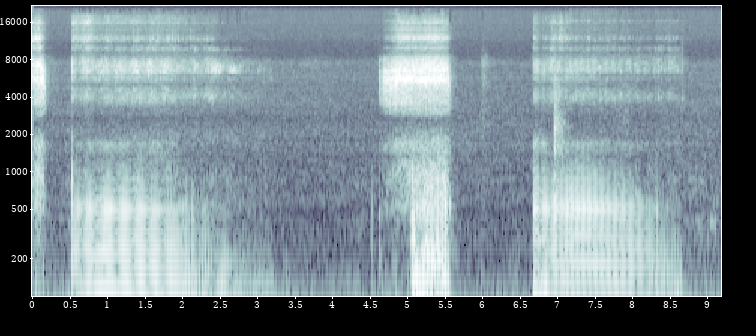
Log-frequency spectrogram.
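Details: Pug sleeping with head resting on paw: long, low rattling snores on each breath, with a short snort between; loud snoring in a flat-faced dog.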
